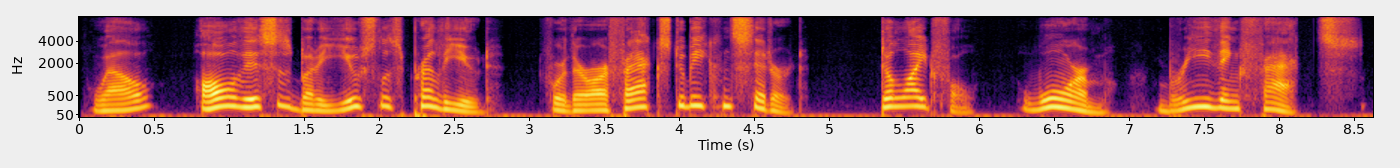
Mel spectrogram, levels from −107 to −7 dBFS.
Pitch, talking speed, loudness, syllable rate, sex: 165 Hz, 125 wpm, -18 LUFS, 4.4 syllables/s, male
